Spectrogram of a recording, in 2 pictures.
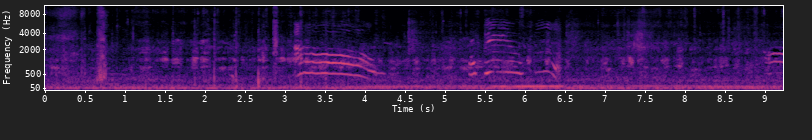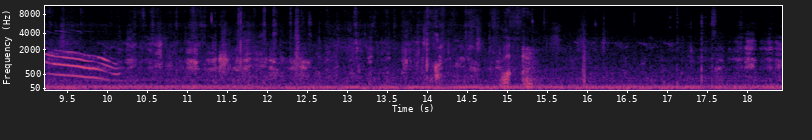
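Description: Three short vocal calls, each falling in pitch, a few seconds apart, over a low steady rumble.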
